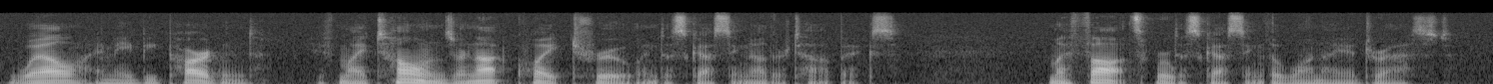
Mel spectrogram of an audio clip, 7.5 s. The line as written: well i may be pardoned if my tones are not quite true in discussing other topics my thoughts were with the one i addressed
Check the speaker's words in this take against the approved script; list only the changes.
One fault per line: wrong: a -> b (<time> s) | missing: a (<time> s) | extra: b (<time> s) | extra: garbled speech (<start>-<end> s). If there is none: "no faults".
wrong: with -> discussing (5.8 s)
